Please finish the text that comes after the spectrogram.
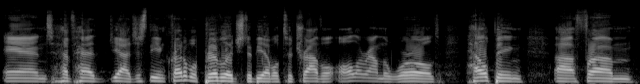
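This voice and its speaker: Smooth-voiced man giving an informal talk. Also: on the high side, steady tone, darkish tone, no room sound. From New Zealand-born, raised in Hawaii. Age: 40s. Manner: earnest, conversational, halting with frequent self-corrections. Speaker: conference speaker, marketing consultant.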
